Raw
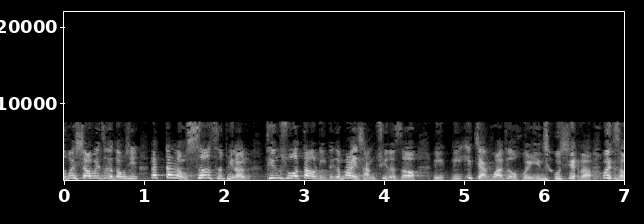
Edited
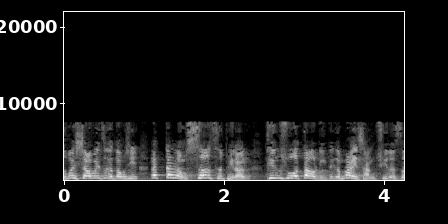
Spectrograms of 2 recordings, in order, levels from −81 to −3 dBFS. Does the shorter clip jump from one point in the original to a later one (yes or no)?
no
